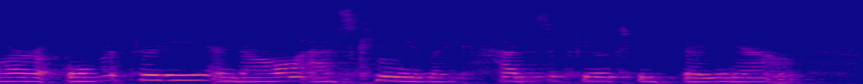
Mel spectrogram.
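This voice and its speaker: Whispered at a fairly quick pace, the voice carries audible room echo over noticeable background noise. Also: woman, hardly any pauses, big swings in loudness. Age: 30s. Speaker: lifestyle vlogger. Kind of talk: casual vlog talk. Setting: hotel room. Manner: whispering.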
